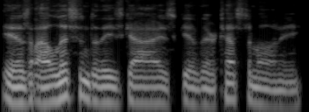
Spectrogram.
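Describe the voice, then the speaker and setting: Low-voiced man explaining, dry close sound. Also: normal speed, no echo. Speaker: moderator and main speaker of a mock-trial discussion. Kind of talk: informal explanatory discussion.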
